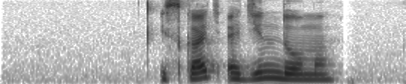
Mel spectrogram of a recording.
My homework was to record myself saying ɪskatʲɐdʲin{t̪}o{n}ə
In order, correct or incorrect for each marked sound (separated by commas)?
incorrect, incorrect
